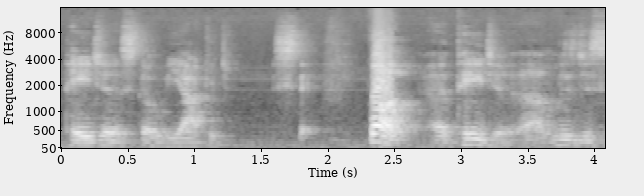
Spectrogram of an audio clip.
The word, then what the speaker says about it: Peja Stojakovic: Peja Stojakovic.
